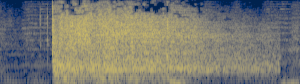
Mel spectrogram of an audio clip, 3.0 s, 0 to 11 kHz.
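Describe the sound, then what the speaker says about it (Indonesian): A single loud sniper rifle gunshot from the 1993 film Sniper, a sharp blast at close range followed by a long rolling echo that fades over a few seconds, with no talk. "Beckett pun berhasil menembaknya tepat mengenai dada kirinya"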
